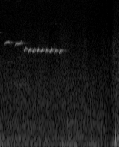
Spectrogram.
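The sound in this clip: A blue tit calls near nest boxes. Two longer, thin, high notes are followed by a quick, even run of many short high chips, all faint and alone over quiet background.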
